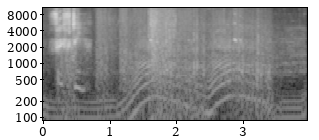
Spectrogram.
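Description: A rally car crashes and tumbles over with heavy thuds.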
